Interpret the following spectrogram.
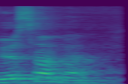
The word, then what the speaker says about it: Biot-Savart: Tem um R aqui, mas a gente diz que é mudo, né? Então, Biot-Savart.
